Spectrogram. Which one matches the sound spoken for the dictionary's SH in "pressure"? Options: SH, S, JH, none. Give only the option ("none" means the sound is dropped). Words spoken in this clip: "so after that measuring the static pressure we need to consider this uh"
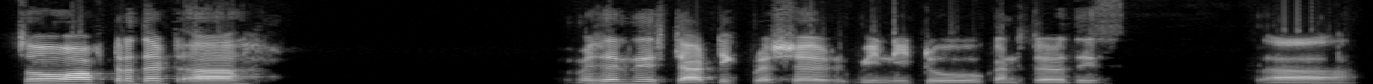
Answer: SH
